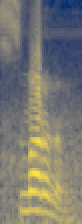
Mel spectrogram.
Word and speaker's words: স্মরণম: হোক অনেক কিছু বলে তাহলে স্মরণম স্মরণম সটা কিন্তু হালকা উচ্চারণ মটা হালকা হচ্ছে স্মরণম স্মরণম স্মরণম অনেকে বলে স্মরণ আমরা বলি না স্মরণ স্মরণ করছে আমাকে স্মরণ করছে তাকে স্মরণ করছি বা নেতাজীকে স্মরণ করছি বলি আমরা কিন্তু স্মরণ নয় স্মরণ বান তালব্য হয়ে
